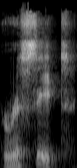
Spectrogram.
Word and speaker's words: receipt: No confundas recipe con receipt, que es otra palabra. También la pronunciación ahí, receipt, la P no suena como si nada.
